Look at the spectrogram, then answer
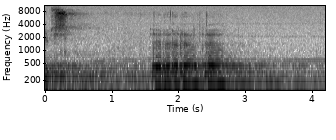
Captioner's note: imitating beeps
